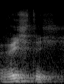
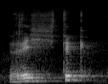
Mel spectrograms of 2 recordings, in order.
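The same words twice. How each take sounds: First: The ending is said with a soft ch sound. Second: The ending is said with a hard k sound. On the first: The speaker calls it right. "es heißt richtig. Suffixendungen mit IG werden immer ICH ausgesprochen" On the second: The speaker calls it wrong. "wird die IG-Endung immer mit einem Verschlusslaut gebildet"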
